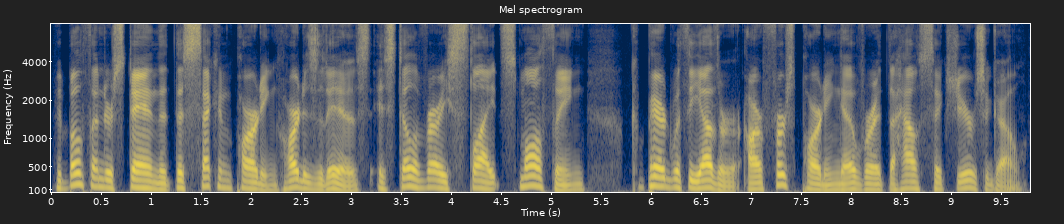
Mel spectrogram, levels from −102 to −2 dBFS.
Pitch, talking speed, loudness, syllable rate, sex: 120 Hz, 195 wpm, -18 LUFS, 4.8 syllables/s, male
